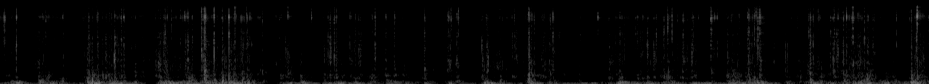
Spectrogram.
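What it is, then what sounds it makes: Artificial plastic plant leaves. Long acrylic nails scratch and tap the small plastic leaves of an artificial potted plant. The result is a dense, quiet stream of crisp clicks and crinkly rustles with a bright edge, and each sound dies away almost instantly.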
